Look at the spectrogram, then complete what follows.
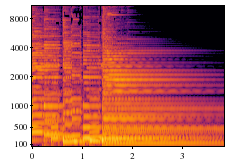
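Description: The close of an R&B pop song: a few quick melodic notes, then a final sustained chord that rings out and slowly fades, with no singing or talking.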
